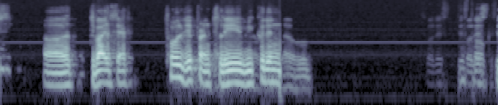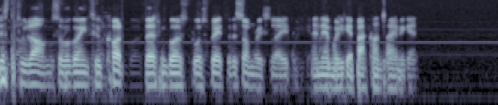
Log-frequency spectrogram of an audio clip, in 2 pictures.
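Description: A man speaks calmly through a microphone on an online call, pausing between phrases.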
